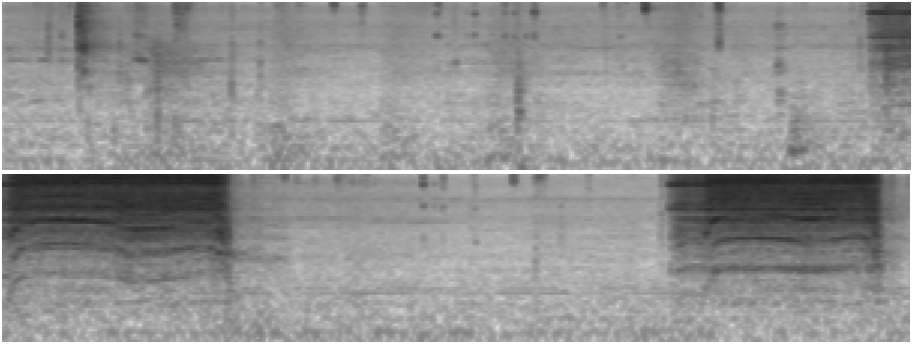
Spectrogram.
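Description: A power drill drives screws into a door hinge during a hinge swage adjustment, whining loudly in two sustained bursts of about two seconds each, separated by quieter handling clicks and taps.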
